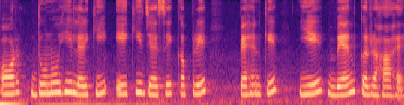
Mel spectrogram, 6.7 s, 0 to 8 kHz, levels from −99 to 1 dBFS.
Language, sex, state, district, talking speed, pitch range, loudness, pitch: Hindi, female, Delhi, New Delhi, 135 wpm, 215-255 Hz, -15 LUFS, 230 Hz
